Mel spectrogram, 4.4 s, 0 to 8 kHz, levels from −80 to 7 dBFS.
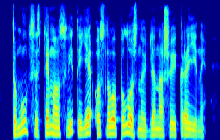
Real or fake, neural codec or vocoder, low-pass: real; none; 7.2 kHz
